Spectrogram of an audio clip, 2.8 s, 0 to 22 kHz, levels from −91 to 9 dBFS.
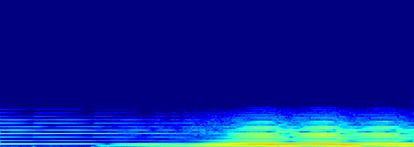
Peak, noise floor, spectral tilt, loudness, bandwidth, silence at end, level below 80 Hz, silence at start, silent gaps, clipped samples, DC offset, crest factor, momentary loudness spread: -12 dBFS; -50 dBFS; -7.5 dB/octave; -20 LUFS; 4.9 kHz; 0 s; -72 dBFS; 0.85 s; none; under 0.1%; under 0.1%; 10 dB; 21 LU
